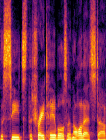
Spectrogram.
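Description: The background stays quiet as a man talks at a fairly quick pace. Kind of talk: commentary. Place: home room. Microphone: studio mic.

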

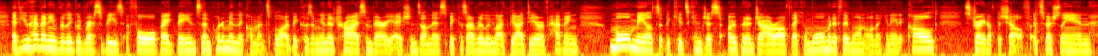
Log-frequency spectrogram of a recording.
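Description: A woman talks at a very fast pace in a fairly low voice. Her intonation stays fairly even. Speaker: homestead vlogger. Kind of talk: casual vlog chat. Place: open country. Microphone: phone near.

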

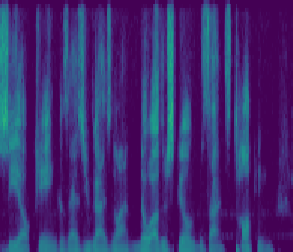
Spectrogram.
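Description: Somewhat breathy, a man speaks at a moderate pace, the sound dry with no echo and the background quiet. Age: 40s. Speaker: podcast host. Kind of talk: interview. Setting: studio. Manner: animated. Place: home room. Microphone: studio mic.

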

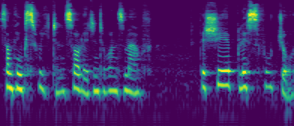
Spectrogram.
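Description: Reading in an unforced voice

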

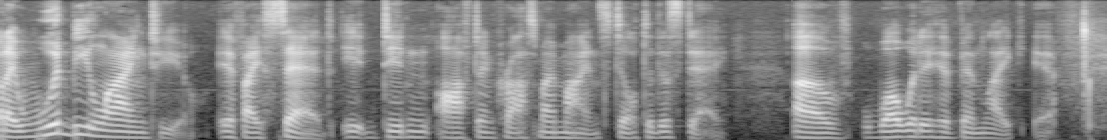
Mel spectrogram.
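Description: In a quiet background, a man talks at a fairly slow pace, with a medium pitch and ordinary pitch variation. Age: 30s. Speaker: podcast host. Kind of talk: casual interview chat. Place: studio. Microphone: studio mic.

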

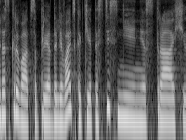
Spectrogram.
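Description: The background stays quiet. A woman speaks fairly slowly. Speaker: vocal teacher giving seminar. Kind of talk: lecture. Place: hall. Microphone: headset.

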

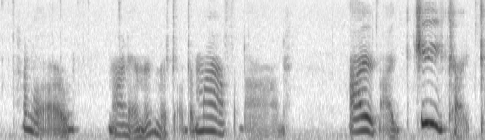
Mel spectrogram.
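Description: A woman uses a put-on character voice at a high pitch. She speaks at a very slow pace. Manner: goofy, comical.

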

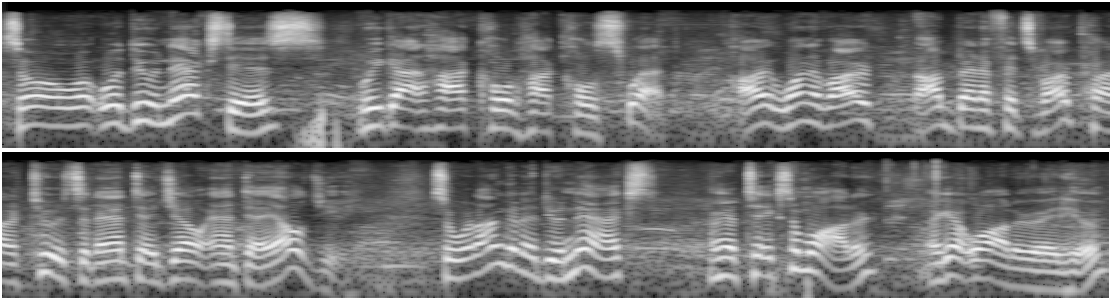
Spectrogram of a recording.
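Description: A man with a high-pitched voice and an American accent, lively intonation and a fairly quick pace, crowd noise in the background. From Minnesota. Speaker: product demonstrator. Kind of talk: product demonstration. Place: hall.

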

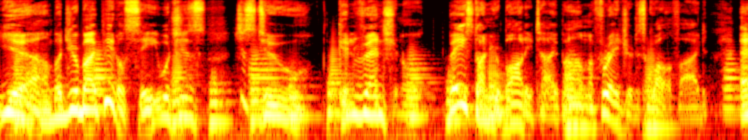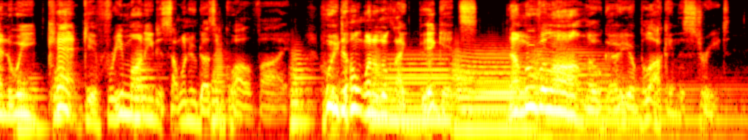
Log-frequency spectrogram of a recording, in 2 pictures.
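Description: A man puts on a character voice at a medium pitch and a moderate pace. Faint music plays in the background. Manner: officious, patronizing.

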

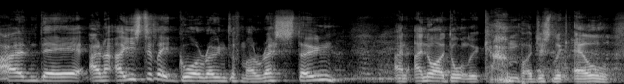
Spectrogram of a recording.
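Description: With a Scottish accent, a man speaks at a moderate pace. His pitch is high, and there is light background noise. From Scotland. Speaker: stand-up comedian. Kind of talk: stand-up comedy set. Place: stage. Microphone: handheld.

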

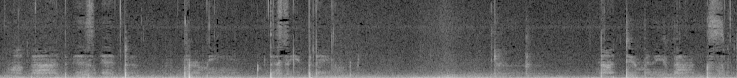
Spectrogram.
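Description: A woman whispers in a gentle tone. Her pace is very slow. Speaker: ASMR creator. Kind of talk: soft-spoken educational ASMR. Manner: gentle whispered sign-off. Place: home room. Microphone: studio mic.

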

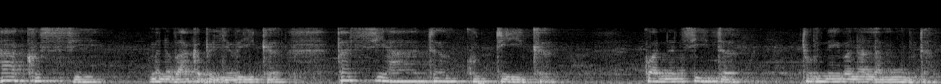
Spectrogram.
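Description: A woman with a very deep, low pitch speaks at a very slow pace with long, frequent pauses. Audible room echo and light background noise are present. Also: ordinary pitch variation, very even loudness. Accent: Lazio. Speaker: poet. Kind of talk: poetry reading. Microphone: podium.

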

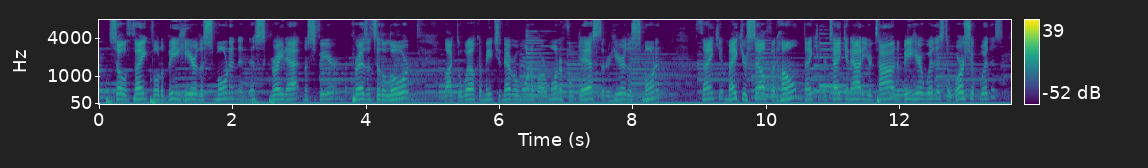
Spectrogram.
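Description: A high-pitched man speaks at a fairly quick pace with ordinary pitch variation. The sound is dry with no echo, and clear music plays in the background. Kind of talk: welcome and public prayer. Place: church.

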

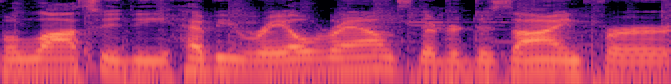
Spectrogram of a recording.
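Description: A man talks with fairly even intonation. Faint music plays in the background. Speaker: toy reviewer. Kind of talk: product review commentary. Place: home room.

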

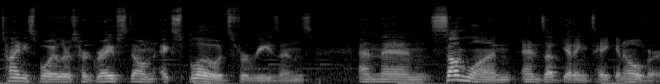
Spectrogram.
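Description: The speaker talks at a moderate pace while faint music plays in the background. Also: man. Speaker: movie review host. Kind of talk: review commentary. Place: home room.

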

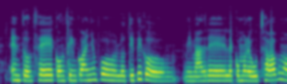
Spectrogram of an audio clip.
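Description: A woman talks at a fairly quick pace in a fairly high voice. Her intonation stays monotone and flat. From Andalusia, Spain (Utrera, Seville); Andalusia. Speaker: flamenco dancer; interviewee. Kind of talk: interview. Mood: calm, reflective. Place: studio.

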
